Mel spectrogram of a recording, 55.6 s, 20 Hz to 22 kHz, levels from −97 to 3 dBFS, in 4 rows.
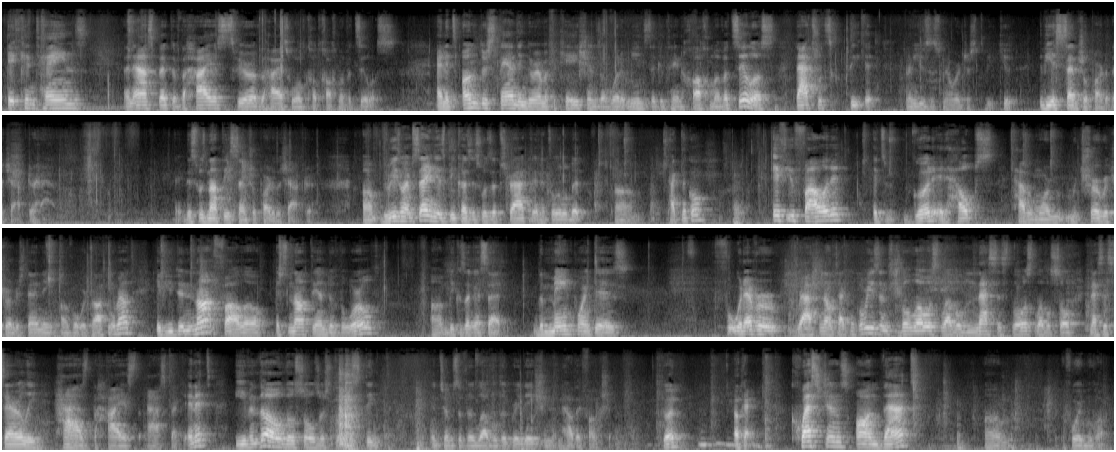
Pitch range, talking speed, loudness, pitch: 100-130 Hz, 175 wpm, -24 LUFS, 115 Hz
